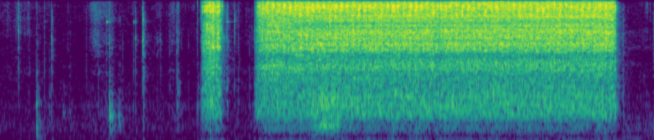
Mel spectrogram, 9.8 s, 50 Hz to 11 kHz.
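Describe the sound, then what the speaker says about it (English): A power tool with a T45 Torx bit removes the idler pulley mounting bolt on a 2003-2009 Mercedes E320, starting with a short burst and then a loud, steady whir of about six seconds, after a few light clinks of metal. "next we're going to use a T45 to remove this mounting bolt"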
